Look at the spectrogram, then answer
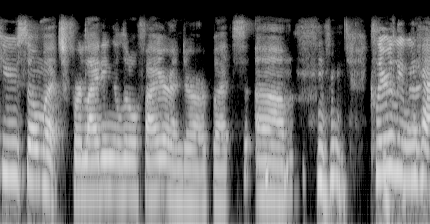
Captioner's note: chuckles; chuckling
